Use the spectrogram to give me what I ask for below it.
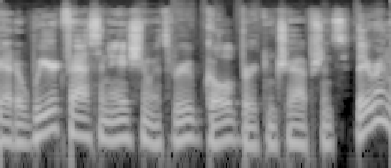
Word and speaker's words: Rube Goldberg: Rube Goldberg. Rube Goldberg, yeah.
